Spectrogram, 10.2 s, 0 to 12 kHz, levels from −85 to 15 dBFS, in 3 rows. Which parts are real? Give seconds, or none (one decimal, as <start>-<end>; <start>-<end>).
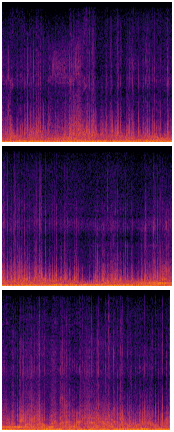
0.0-6.6; 9.1-10.2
